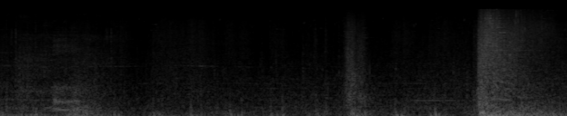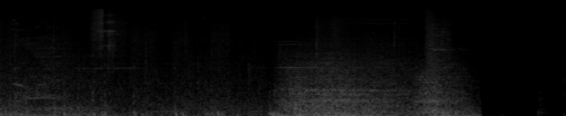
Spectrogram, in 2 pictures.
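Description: A horse's hooves thud quickly over the ground.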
